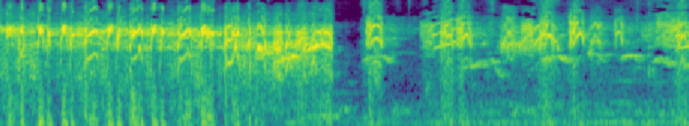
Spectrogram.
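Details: Female sogon bird lure call, used to draw males down. It opens with a rapid, dense run of high chirps for about two seconds, then a brief pause and scattered twittering notes.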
